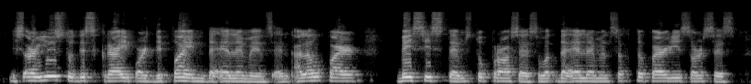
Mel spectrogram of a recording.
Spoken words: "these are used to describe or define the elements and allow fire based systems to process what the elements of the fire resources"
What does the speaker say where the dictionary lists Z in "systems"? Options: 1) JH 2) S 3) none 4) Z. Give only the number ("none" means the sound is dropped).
2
